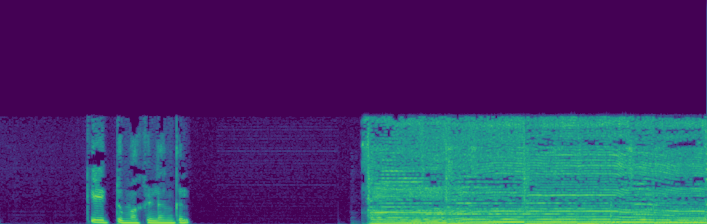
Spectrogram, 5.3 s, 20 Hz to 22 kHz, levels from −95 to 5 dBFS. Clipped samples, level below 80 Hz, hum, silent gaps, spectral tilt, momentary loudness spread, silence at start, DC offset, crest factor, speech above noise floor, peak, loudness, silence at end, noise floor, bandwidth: under 0.1%; -28 dBFS; none; none; -4.5 dB/octave; 6 LU; 0.7 s; under 0.1%; 14 dB; 56 dB; 0 dBFS; -14 LUFS; 0 s; -71 dBFS; 11 kHz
